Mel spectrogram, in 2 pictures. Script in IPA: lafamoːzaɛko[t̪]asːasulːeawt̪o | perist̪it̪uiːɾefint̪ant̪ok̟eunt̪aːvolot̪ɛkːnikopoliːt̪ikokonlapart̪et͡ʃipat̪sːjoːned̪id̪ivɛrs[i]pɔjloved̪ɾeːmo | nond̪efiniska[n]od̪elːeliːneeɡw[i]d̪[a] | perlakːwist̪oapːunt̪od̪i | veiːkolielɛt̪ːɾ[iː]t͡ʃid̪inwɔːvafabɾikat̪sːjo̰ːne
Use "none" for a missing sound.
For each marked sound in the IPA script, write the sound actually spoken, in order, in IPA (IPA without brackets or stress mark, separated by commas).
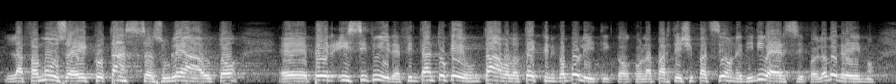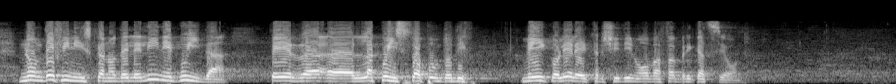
t̪, i, n, iː, a, i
